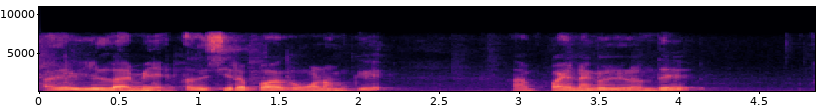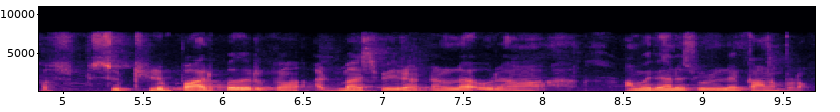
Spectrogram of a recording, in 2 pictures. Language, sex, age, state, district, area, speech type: Tamil, male, 45-60, Tamil Nadu, Perambalur, urban, spontaneous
